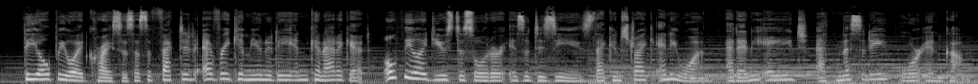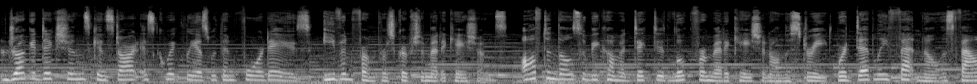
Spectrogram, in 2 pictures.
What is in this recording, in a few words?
female spot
